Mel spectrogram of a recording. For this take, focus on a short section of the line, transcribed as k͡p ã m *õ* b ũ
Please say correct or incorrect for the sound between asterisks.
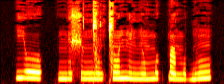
incorrect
